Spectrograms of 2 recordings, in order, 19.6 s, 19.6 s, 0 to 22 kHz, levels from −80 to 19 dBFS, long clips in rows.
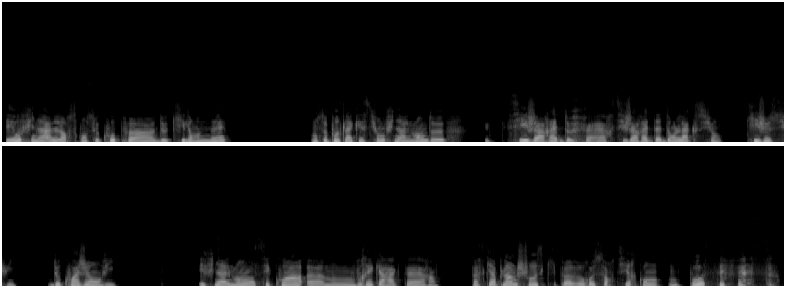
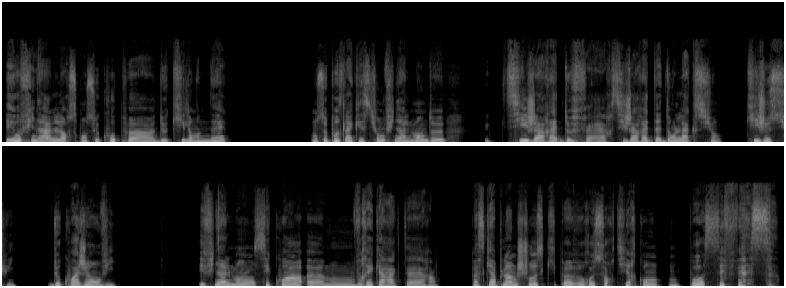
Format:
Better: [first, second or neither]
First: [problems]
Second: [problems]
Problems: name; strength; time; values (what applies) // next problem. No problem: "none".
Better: second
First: muffled; very; fading above 2.5 kHz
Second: none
